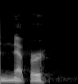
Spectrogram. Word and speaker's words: Knepper: Silent K, if you're trying to look him up at home, on the Knepper.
